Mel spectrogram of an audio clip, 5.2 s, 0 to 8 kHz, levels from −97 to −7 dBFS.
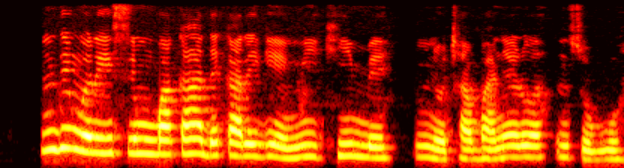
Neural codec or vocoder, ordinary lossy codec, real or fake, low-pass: none; none; real; 7.2 kHz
